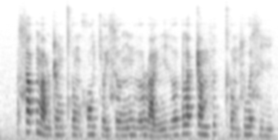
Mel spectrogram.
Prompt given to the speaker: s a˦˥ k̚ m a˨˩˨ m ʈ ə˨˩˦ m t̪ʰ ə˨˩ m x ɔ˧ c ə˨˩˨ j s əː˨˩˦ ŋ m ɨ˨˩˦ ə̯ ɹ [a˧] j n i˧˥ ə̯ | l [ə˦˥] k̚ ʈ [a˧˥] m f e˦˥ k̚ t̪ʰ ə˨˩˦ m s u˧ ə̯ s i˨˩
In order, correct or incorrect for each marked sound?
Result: incorrect: a˨˩˨, incorrect: a˦˥, incorrect: a˧

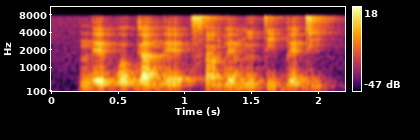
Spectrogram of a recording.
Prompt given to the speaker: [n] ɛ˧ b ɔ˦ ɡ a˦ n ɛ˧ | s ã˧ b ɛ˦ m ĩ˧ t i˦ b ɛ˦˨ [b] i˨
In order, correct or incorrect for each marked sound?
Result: correct, incorrect: d

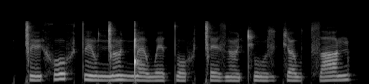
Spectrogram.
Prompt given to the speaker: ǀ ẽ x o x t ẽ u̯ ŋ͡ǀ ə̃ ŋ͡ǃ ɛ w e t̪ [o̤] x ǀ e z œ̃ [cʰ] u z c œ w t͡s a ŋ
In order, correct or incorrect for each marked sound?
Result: incorrect: o, correct

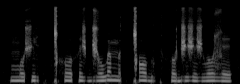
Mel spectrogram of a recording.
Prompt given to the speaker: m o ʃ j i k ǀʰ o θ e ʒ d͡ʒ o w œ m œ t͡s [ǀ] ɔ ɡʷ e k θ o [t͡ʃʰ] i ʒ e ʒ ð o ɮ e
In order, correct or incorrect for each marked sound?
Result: correct, incorrect: d͡ʒ

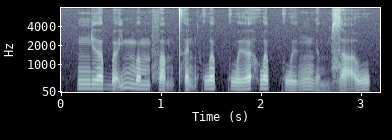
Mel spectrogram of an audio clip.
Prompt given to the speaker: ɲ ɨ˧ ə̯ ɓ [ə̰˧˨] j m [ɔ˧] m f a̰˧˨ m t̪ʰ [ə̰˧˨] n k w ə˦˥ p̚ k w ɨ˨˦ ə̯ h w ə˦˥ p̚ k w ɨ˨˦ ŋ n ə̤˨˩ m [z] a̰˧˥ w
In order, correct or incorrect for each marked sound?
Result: incorrect: ə̰˧˥, incorrect: ə˧, correct, correct

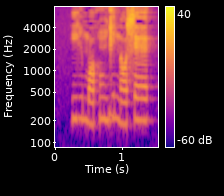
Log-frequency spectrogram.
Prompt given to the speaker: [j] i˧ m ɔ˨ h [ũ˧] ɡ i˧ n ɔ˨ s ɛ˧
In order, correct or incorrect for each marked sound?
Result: correct, correct

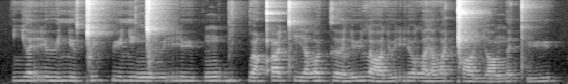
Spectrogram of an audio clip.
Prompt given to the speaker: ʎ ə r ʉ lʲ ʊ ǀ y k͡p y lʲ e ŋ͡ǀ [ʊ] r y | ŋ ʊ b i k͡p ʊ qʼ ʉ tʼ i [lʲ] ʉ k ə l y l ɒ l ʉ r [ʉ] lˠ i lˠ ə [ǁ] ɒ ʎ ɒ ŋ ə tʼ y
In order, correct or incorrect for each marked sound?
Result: incorrect: ʉ, incorrect: lˠ, correct, correct

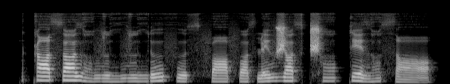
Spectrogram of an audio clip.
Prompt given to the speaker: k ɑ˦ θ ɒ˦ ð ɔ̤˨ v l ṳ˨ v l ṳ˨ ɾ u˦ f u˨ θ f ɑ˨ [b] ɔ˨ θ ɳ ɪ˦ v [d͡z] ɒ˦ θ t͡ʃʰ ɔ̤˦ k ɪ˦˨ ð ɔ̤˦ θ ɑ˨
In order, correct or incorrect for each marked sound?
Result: incorrect: f, incorrect: ʒ

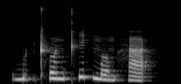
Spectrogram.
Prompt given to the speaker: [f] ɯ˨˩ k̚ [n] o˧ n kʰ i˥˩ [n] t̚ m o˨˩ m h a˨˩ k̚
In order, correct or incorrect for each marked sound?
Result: incorrect: b, incorrect: tʰ, incorrect: none

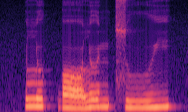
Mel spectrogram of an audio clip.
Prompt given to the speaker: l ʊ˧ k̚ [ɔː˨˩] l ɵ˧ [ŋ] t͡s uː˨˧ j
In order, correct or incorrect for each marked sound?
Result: correct, incorrect: n

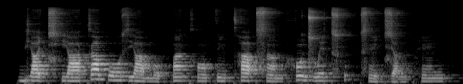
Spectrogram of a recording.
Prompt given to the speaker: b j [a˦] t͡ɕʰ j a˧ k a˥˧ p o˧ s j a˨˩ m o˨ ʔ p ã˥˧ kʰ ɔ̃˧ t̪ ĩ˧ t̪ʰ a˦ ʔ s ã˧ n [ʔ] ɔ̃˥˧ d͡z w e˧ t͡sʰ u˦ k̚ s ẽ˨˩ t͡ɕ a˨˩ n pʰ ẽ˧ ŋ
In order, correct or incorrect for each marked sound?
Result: incorrect: a˧, incorrect: h

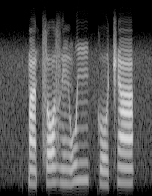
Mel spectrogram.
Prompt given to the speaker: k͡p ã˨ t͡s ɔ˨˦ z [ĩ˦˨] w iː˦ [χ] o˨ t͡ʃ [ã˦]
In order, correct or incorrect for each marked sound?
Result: incorrect: ĩ˨, incorrect: k, correct

